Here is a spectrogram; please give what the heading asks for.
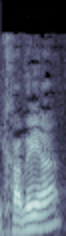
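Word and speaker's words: Xàbia: bon je reviens sur khavea superbe site enfin en espagnol on dit khavéa mais ça s'écrit en Valenciano Rabia Xa BIA voilà où là vous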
